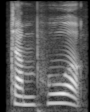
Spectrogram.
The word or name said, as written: jampouk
